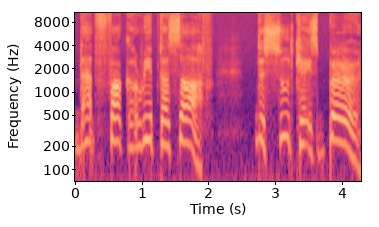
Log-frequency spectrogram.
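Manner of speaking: very high mumbling, words mangled as through a mashed jaw. Narrator reads the injured Crip's line, mumbling through a mashed jaw. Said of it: "mumbles through a mashed jaw".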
